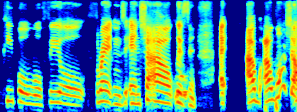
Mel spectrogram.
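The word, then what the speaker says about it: chile: uh like in Thug language when she said child okay c h i l e take the d is silent when you know when she when she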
